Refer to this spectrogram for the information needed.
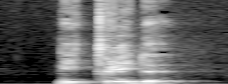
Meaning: nitride
- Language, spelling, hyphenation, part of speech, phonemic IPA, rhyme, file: Dutch, nitride, ni‧tri‧de, noun, /niˈtridə/, -idə, Nl-nitride.ogg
